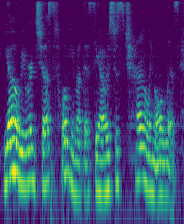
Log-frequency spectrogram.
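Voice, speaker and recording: A woman with a low voice talks through a tarot reading in a loose, rambling way, stopping and restarting her thoughts. Her voice bounces around an echoey room. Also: a little fast, dark tone. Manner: rambling, filler-heavy, self-correcting. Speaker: tarot reader. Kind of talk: casual spiritual reading monologue.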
